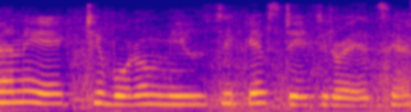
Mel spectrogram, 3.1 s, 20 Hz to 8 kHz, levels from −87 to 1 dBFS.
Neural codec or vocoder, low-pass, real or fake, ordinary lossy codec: codec, 16 kHz, 4 kbps, X-Codec, WavLM features, trained on Multilingual LibriSpeech; none; fake; none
